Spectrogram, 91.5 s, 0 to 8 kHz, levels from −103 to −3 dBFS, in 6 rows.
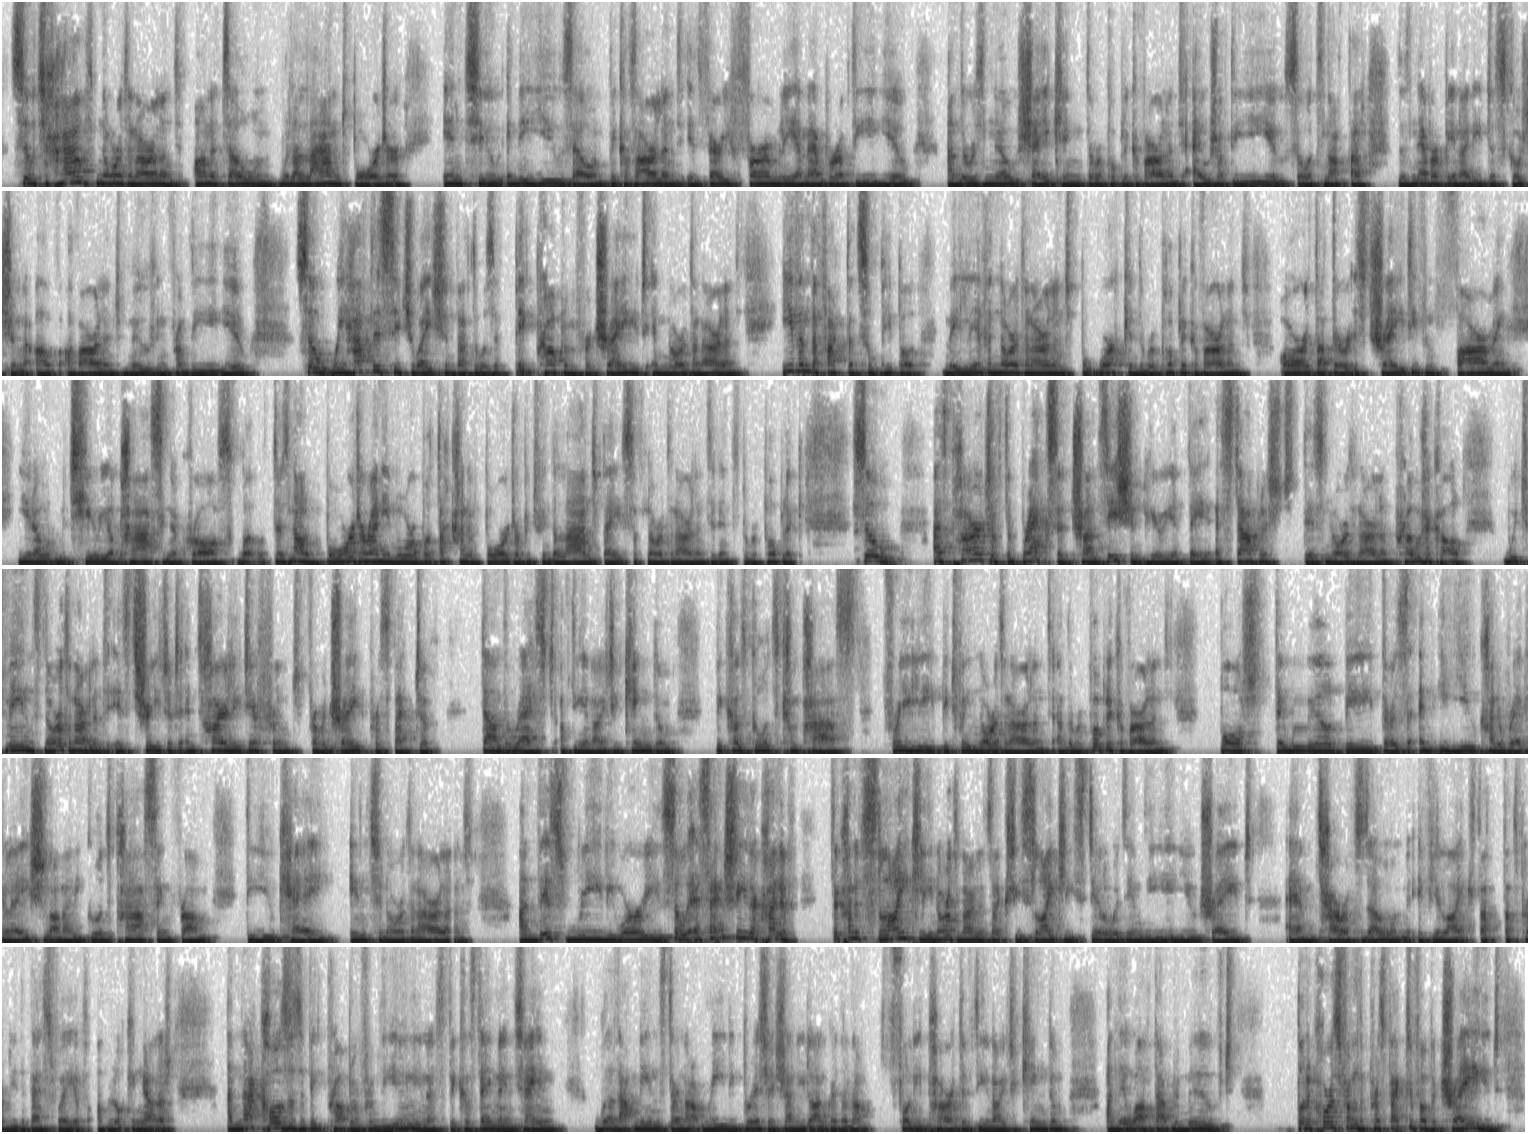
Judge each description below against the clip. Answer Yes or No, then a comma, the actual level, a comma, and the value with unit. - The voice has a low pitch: No, medium, 150 Hz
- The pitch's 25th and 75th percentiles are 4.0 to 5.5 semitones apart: No, average, 2.8 semitones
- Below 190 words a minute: Yes, average, 180 wpm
